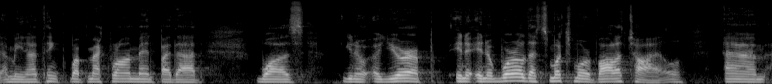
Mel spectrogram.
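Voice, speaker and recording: Man thinking aloud in a halting way. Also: medium pitch. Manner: thoughtful, hedging, halting with many restarts. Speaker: guest speaker, policy analyst. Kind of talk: unscripted answers at a forum discussion.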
